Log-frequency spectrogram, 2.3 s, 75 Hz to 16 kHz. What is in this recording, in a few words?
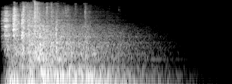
crane move start clunk; Titanfall 2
